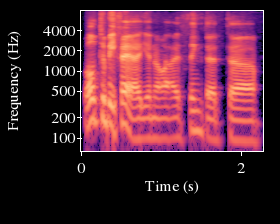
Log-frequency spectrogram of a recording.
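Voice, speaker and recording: A man's voice: fairly low pitch, animated, moderate pace. A man from Latvia with a Latvian accent, talking casually and hesitantly with many fillers and restarts. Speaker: forum member being interviewed. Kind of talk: casual conversation.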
